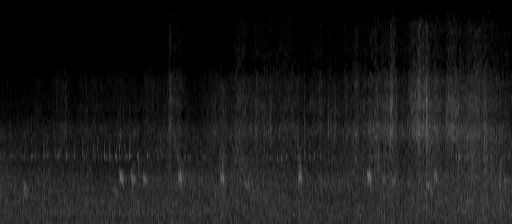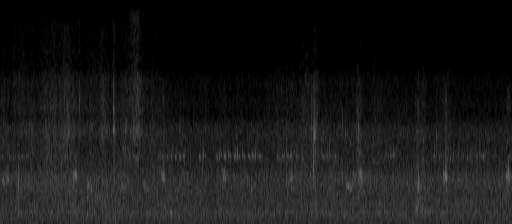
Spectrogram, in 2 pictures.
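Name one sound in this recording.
A river flows and gurgles over rocks close by.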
